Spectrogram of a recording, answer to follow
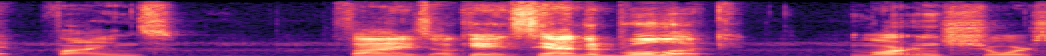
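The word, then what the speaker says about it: Fiennes: Moses he's the main character it has Ral fenes fines how do you say it fines fines okay sander Bullock Martin Short Steve Martin Patrick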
